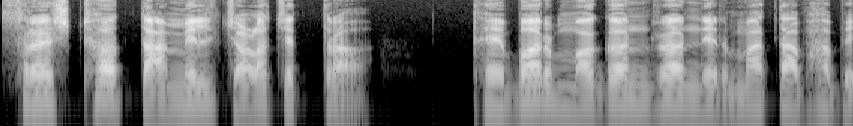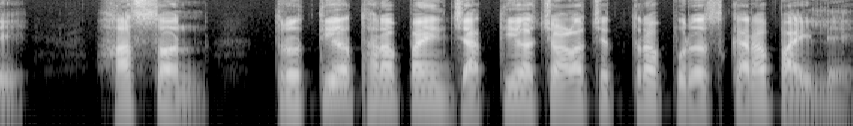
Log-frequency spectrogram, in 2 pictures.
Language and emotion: Odia, neutral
